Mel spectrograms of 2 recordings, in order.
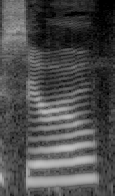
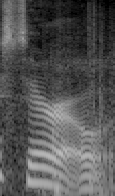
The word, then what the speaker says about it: Sero: Is it Do I It's supposed to be Sero. I say Sarah.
